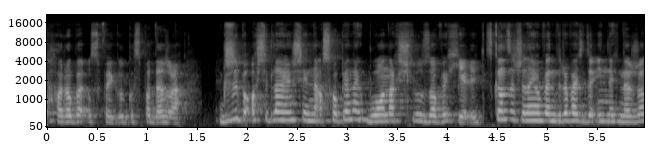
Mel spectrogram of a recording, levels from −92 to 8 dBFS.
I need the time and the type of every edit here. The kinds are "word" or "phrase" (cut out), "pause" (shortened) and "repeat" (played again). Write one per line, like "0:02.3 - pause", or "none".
none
